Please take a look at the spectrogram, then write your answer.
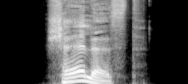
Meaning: second-person singular subjunctive I of schälen
- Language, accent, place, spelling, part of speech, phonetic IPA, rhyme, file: German, Germany, Berlin, schälest, verb, [ˈʃɛːləst], -ɛːləst, De-schälest.ogg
